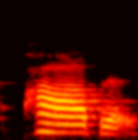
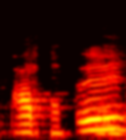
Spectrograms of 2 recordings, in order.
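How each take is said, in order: First: The final consonant is linked onto the vowel. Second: The final consonant is separated from the vowel. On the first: The speaker calls it right. "tapi jadinya pub" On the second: The speaker calls it wrong. "Bukan pub e"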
